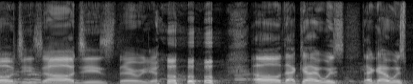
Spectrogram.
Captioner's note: laugh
